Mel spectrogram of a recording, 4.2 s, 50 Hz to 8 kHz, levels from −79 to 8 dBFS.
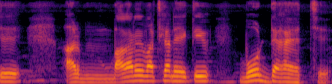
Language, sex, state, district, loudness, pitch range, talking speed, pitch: Bengali, male, West Bengal, Jalpaiguri, -18 LUFS, 140-170 Hz, 115 wpm, 160 Hz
